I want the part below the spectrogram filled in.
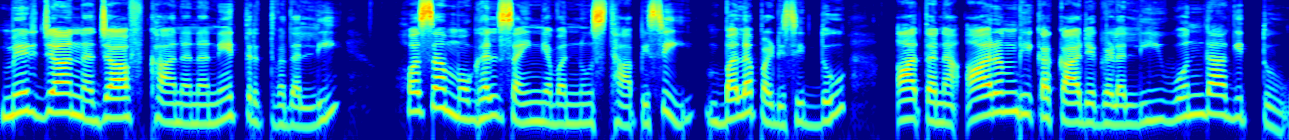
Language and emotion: Kannada, neutral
